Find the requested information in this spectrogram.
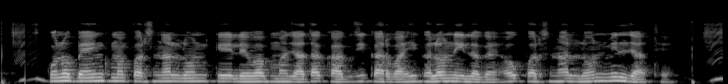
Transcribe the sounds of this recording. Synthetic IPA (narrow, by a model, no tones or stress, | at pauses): koːnobɛ̃ːŋkmẽpəɾsnəlːoːnkeleːʋəbmãzjaːd̪akaːɡd͡ʒikaːɾəʋaːɦiɡʱɐlõnɐɦĩlɐɡəeɔːpəɾsnəlːoːnmɪld͡ʒaːt̪ɦeː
